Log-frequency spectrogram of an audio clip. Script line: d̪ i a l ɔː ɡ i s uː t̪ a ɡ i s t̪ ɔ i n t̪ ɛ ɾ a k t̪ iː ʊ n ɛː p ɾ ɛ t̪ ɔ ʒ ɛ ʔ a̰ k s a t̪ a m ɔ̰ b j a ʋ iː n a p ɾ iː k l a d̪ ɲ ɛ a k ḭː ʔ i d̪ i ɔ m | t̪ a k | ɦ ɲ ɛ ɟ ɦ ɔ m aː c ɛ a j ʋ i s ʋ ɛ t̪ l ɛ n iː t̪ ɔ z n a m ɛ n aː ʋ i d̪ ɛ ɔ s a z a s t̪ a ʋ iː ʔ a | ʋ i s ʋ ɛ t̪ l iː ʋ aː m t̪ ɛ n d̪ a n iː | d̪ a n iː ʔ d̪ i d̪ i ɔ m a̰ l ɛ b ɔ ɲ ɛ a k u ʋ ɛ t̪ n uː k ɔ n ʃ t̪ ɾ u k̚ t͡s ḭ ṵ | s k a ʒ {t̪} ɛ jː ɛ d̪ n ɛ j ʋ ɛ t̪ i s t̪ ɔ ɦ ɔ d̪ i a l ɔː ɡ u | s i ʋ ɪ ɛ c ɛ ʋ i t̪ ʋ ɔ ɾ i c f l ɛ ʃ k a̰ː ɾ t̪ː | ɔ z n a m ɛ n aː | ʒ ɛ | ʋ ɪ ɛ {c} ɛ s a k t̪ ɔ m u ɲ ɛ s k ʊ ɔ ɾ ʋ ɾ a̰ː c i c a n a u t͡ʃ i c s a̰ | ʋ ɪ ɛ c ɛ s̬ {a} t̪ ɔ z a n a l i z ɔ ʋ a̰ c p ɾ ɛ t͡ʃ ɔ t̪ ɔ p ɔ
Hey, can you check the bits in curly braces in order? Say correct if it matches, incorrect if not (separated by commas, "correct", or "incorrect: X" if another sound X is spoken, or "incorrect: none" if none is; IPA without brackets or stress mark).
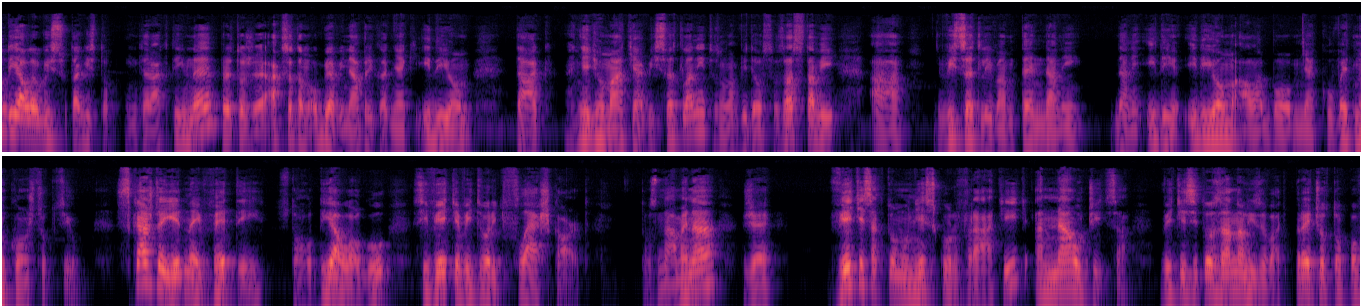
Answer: incorrect: d̪, correct, incorrect: i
